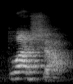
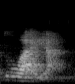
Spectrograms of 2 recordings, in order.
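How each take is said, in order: First: "toalla" with LL said as "sh"; Argentinian pronunciation. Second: "toalla" with LL said as "y"; standard pronunciation. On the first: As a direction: say to-A-sha for "toalla", Argentinian style. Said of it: "the word toalla or toalla". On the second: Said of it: "or toalla". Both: Shown as a demonstration.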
